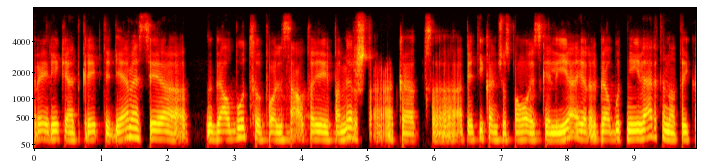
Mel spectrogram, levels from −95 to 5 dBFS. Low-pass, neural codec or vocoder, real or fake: 7.2 kHz; none; real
